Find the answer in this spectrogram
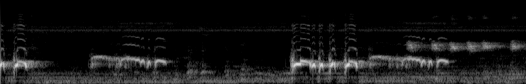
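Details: Local zebra dove with a big, loud voice, recorded as a lure to get other doves singing quickly: bursts of staccato, bubbling coos near one pitch, followed by a longer rolling phrase, with a higher chirping series from another bird at the end.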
